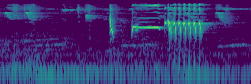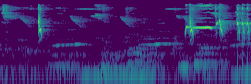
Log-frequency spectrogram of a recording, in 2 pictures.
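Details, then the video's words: Female bar-winged prinia giving her male-stimulating call: two bouts of a brief piping whistle leading into a quick stuttering buzzy trill, separated by a quieter pause with faint background hum and scattered ticks. "Suara Prenjak betina untuk merangsang bunyi prenjak bahan"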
